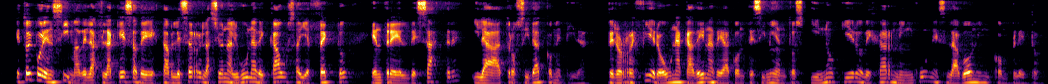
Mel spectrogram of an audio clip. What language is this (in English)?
Spanish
